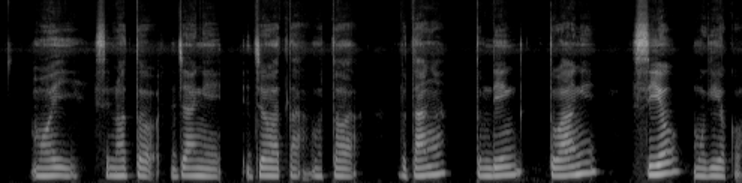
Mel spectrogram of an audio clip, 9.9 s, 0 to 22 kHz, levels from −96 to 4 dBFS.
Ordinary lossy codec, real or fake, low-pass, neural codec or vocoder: none; real; none; none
